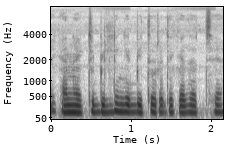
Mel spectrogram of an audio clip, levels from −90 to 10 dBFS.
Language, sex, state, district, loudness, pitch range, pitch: Bengali, male, Assam, Hailakandi, -15 LUFS, 140-150 Hz, 145 Hz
